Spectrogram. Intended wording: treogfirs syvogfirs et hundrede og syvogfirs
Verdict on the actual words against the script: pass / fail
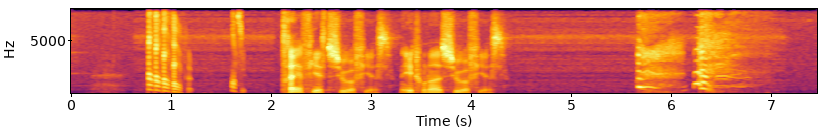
pass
